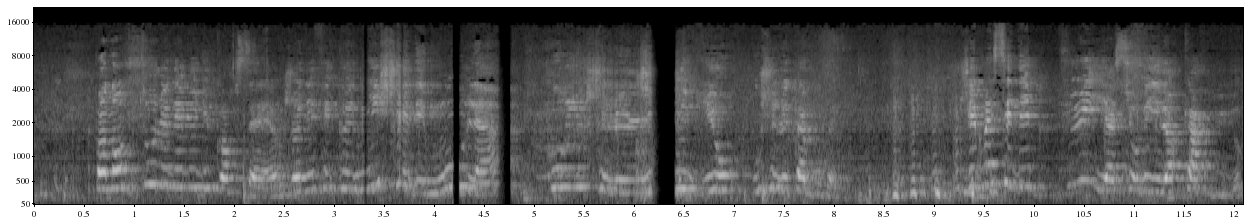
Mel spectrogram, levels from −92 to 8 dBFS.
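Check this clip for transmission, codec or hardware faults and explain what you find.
Yes, there are network-related faults: two stretches of repeated stalls, two short call audio freezes, and two passages of jitter buffer speed-up.

From 3.11 to 4.28 s the audio stutters and drags, catching fifteen times as it repeats its last moment before moving on. The longest hold is 70 ms, and the holds add up to 250 ms, about a fifth of that span. From 5.41 to 6.13 s it happens twelve more times, but the catches are briefer, none longer than 12 ms, totalling 114 ms. These are repeated stalls (stutter). Packets kept arriving late or too slowly, so the jitter buffer kept running dry. The receiver stretched the last sound each time until more arrived, so nothing is lost and the audio is only delayed.

At 4.64 to 4.79 s the sound hangs for 131 ms, trailing off into about 50 ms of silence before resuming. 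At 6.17 to 6.44 s a longer hang of 249 ms fades into about 150 ms of silence. Both are call audio freezes. The likely cause is packets held up in transit until the jitter buffer emptied. The receiver extended the last sound and let it decay, then picked up exactly where it had stopped. That inserted a gap without dropping anything.

From 9.76 to 10.35 s the audio runs slightly fast, at 105% speed, and from 11.50 to 12.08 s faster still, at 108%. In both passages the pitch stays the same while the pace feels hurried. This is jitter buffer speed-up. After the earlier delays the buffer held more audio than its target, so the receiver trimmed many tiny pitch-period slices to catch up. It removed around 40 ms in the first passage and about 50 ms in the second.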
